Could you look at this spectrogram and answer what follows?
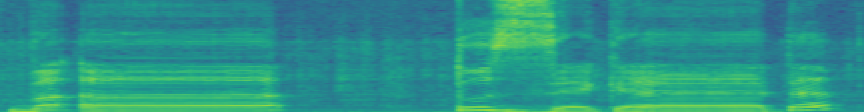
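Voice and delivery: slow tajweed chant with drawn-out long vowels; Quran recitation. Shown as a demonstration. Teacher modelling the verse for students, slow tajweed recitation. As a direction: recite word by word, holding each madd.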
